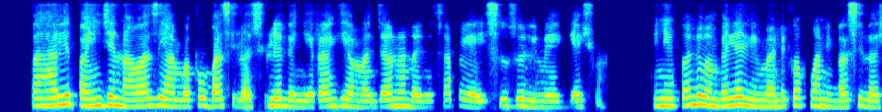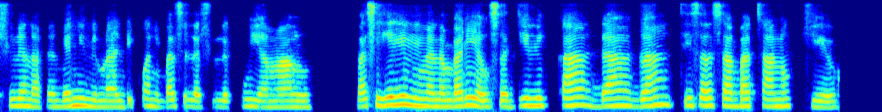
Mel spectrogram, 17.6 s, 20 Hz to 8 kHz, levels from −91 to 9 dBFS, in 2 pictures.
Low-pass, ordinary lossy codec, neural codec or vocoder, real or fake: 7.2 kHz; Opus, 16 kbps; codec, 32 kHz, 1.9 kbps, SNAC; fake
